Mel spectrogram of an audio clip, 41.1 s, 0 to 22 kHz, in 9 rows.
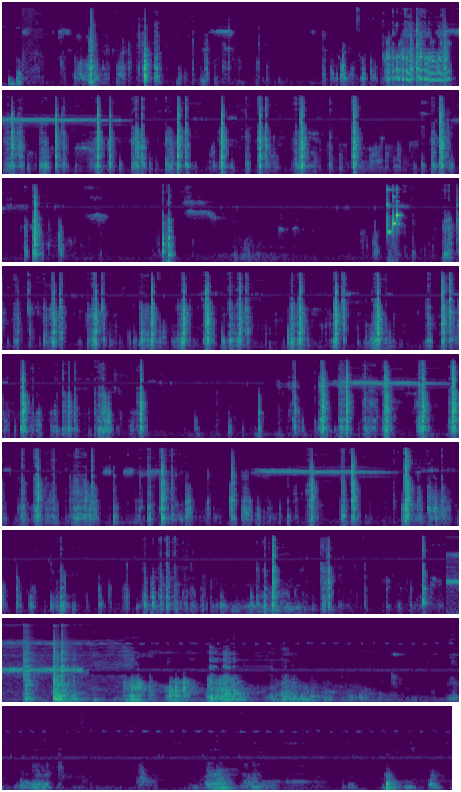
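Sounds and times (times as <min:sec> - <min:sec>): utensils knocking and clicking: 0:03.5 - 0:09.8, 0:12.9 - 0:19.8, 0:20.8 - 0:30.8.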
